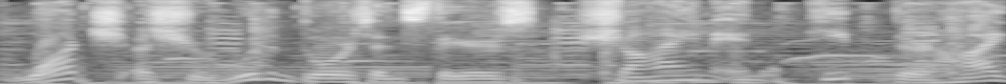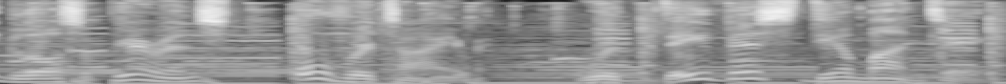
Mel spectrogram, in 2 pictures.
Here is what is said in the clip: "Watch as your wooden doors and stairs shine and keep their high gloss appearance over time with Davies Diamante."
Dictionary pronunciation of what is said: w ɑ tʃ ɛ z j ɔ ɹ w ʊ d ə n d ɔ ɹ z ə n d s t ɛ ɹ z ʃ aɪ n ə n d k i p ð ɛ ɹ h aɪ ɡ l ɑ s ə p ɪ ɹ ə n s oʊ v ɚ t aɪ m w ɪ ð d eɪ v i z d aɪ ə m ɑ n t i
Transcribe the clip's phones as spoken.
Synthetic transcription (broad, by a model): w ɑ tʃ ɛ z j ɔ ɹ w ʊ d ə n d ɔ ɹ s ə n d s t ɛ ɹ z ʃ aɪ n ə n d k i p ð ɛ ɹ h aɪ ɡ l ɑ s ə p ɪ ɹ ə n s oʊ v ɚ t aɪ m w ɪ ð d eɪ v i s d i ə m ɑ n t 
